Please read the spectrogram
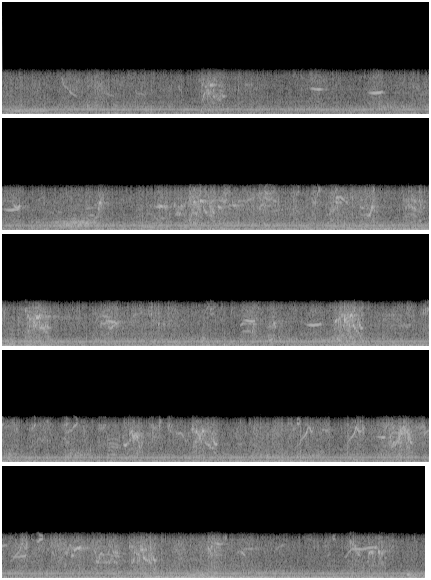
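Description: Small birds chirping and calling in short, scattered notes over a steady faint hum.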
